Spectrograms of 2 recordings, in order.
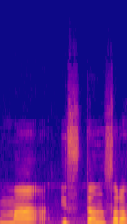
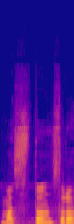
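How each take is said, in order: First: A glottal stop separates the two words. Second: The two words run together without a glottal stop. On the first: The speaker calls it wrong. "মা ইস্তানসরা হবে না" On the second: The speaker calls it right. "মাস্তানসরা হবে"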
